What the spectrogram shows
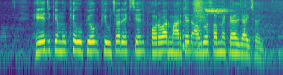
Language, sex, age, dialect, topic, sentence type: Magahi, male, 18-24, Western, banking, statement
